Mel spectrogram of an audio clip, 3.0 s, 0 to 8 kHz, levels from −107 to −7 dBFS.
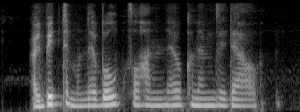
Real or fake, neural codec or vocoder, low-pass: fake; codec, 16 kHz in and 24 kHz out, 0.6 kbps, FocalCodec, streaming, 4096 codes; 7.2 kHz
